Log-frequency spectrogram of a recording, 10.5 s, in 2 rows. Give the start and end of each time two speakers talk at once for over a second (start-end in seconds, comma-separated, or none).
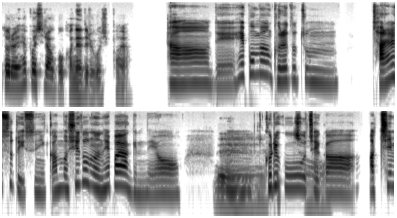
8.2-9.7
